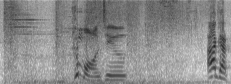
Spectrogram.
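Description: A sword slashes into a body.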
